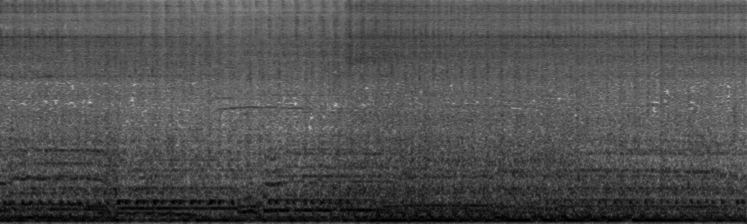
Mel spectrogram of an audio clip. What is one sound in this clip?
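A samba drum band plays a loud, driving rhythm.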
